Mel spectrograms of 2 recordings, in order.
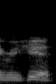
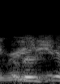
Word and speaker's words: Rougeux: It's French, so my dad will say Rougeux, but it's really Rougeux is how we said it.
